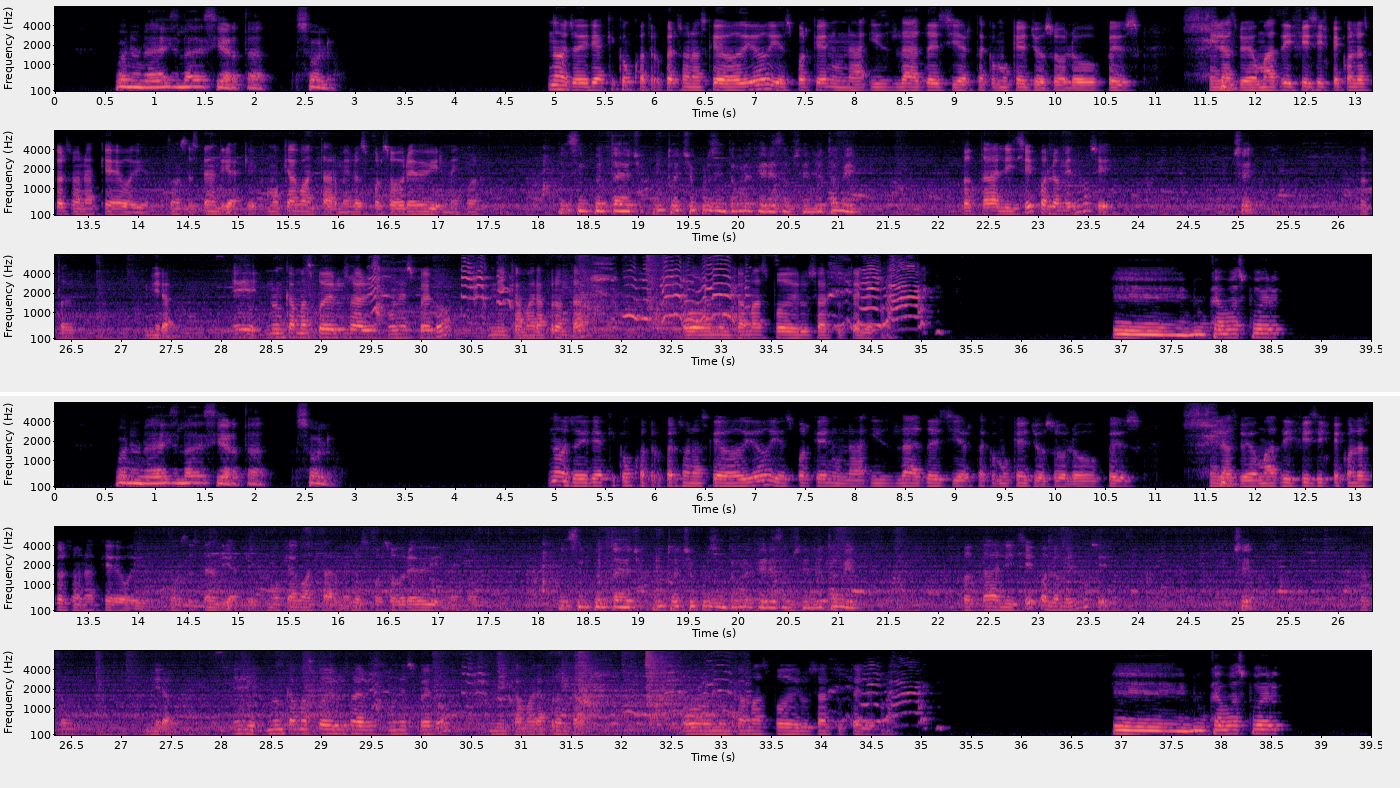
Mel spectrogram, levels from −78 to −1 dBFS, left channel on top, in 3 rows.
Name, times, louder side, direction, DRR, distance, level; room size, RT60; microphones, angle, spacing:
voice 1, 0.6-2.1 2.4-2.9 11.3-11.9 14.8-15.0 18.2-21.3 25.0-25.2 36.9-38.6, left 1 dB, ahead, 0.5 m, -30 dB
voice 2, 4.9-10.8 11.5-17.4 22.2-23.8 26.2-26.6 27.2-27.5 28.1-30.3 30.7-31.7 32.6-34.7, left 3 dB, 60° left, 0.8 m, -31 dB
sound 1, 14.0-33.3, right 1 dB, 55° right, 0.9 m, -38 dB
Laughter, 29.3-31.0 31.5-33.7 34.1-35.2, left 8 dB, 85° left, 0.4 m, -35 dB
5.2 x 2.6 x 2.3 m
head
